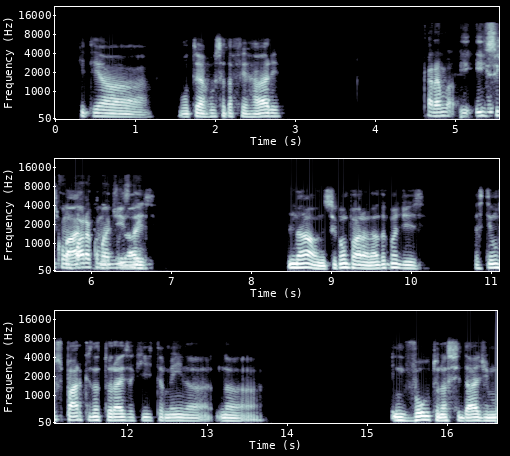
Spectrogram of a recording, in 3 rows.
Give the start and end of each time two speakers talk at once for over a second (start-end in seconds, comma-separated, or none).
5.3-6.7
